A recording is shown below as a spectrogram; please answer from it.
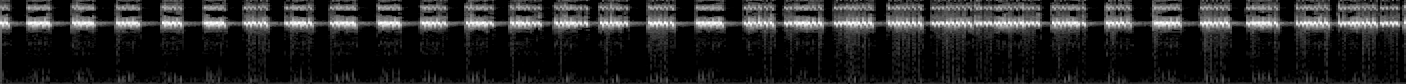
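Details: Rhythmic high-pitched chirps from two crickets, short ringing pulses repeated several times a second, at times running closer together, over complete silence.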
